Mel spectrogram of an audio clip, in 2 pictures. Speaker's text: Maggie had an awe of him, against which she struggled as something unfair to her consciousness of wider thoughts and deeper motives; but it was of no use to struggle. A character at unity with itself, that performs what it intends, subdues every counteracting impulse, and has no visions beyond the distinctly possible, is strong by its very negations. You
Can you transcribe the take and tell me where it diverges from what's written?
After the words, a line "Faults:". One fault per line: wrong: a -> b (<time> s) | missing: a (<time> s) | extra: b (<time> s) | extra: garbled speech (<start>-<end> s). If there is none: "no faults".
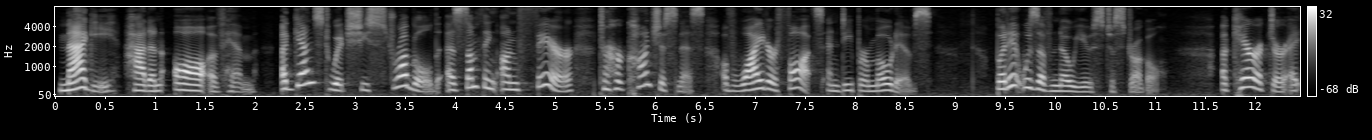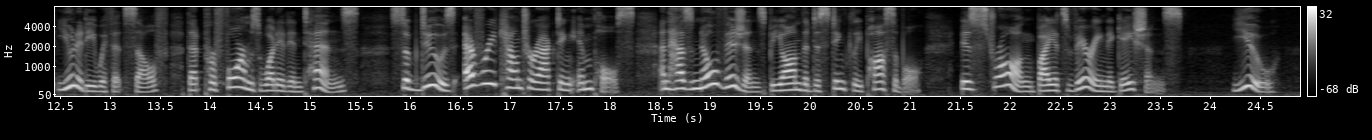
Maggie had an awe of him, against which she struggled as something unfair to her consciousness of wider thoughts and deeper motives; but it was of no use to struggle. A character at unity with itself, that performs what it intends, subdues every counteracting impulse, and has no visions beyond the distinctly possible, is strong by its very negations. You
Faults:
no faults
